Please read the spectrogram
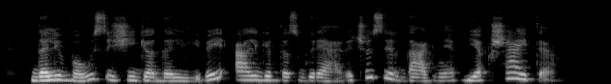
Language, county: Lithuanian, Panevėžys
